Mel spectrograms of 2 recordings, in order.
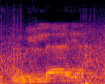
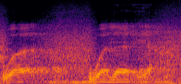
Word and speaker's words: ولاية: بعد كده الولاية في الزواج، الولاية تنطق ولاية وولاية بفتح الواو وكسرها، ومعناها في الاصطلاح الفقهي تنفيذ القول على الغير.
